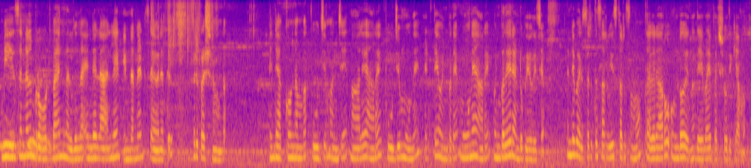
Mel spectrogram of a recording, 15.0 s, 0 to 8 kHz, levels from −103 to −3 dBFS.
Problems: none marked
